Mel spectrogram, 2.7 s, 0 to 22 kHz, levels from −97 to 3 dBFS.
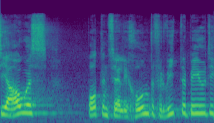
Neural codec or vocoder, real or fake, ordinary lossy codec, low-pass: vocoder, 44.1 kHz, 128 mel bands, Pupu-Vocoder; fake; none; 14.4 kHz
